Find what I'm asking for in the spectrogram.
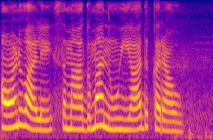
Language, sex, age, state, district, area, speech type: Punjabi, female, 18-30, Punjab, Hoshiarpur, rural, read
